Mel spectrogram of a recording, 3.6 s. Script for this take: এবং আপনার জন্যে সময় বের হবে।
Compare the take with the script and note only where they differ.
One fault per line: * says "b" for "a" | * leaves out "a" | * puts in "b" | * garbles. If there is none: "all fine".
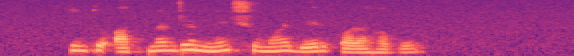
* says "কিন্তু" for "এবং"
* puts in "করা"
